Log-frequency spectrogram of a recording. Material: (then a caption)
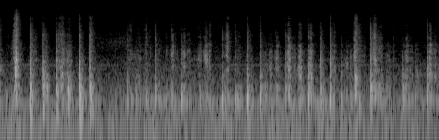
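Cardboard. Fingertips and nails trace and scratch the glossy printed lid of a large, hollow cardboard Game of Life board game box resting on a wooden floor. Quick, sharp taps with bright clicky edges stand out over a soft, continuous scratching rub, and each tap dies away almost instantly.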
